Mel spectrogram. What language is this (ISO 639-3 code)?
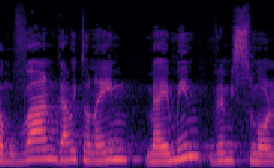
heb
